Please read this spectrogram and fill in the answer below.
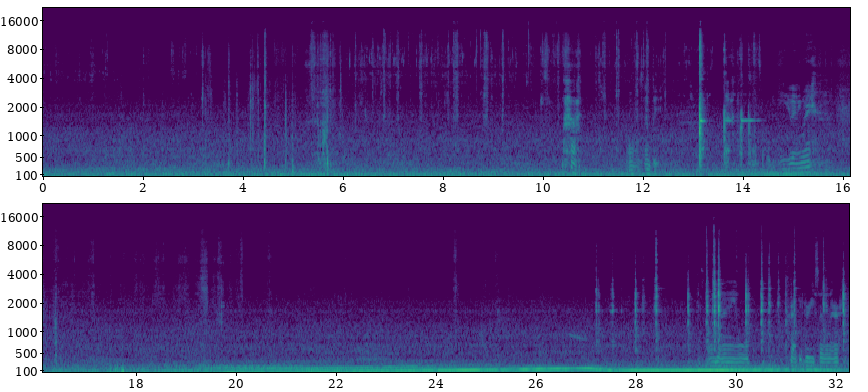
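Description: A rag rubbing and wiping over a greasy steel wheel spindle, in short scratchy strokes, with a sharp click about thirteen seconds in. From about two-thirds of the way through, a low engine hum comes in and shifts in pitch.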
